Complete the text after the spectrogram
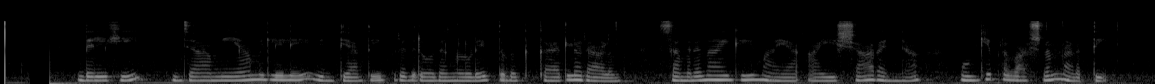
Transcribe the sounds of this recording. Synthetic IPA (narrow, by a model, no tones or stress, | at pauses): ɖe̞lhid͡ʑaːmijaːmilːile̞ʋid̪jaːrt̪ʰipɾɐðiɾo̞ːd̪ʱɐŋːɐɭuɽe̞t̪oɽɐkːu̥ɣaːɾilo̞ɾaːɭum | sɐmɐɾɐnaːjɣɐjumaːjɐʔɐjiʂarenːa | mukʰjɐprɐʋaːʂɐɳɐmnɐɽɐt̪ːi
